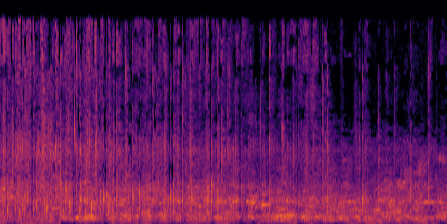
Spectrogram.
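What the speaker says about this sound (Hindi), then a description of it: "तालियां बच्चों जोरदार।" Children at a school annual function clap and cheer as a dense, steady crowd sound running the whole way through, mixed with chatter and scattered voices.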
